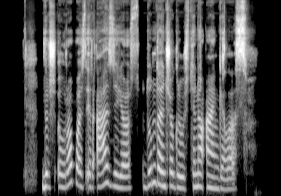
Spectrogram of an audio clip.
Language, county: Lithuanian, Šiauliai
